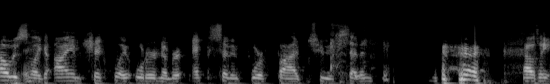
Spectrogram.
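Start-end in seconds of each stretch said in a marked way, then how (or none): none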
